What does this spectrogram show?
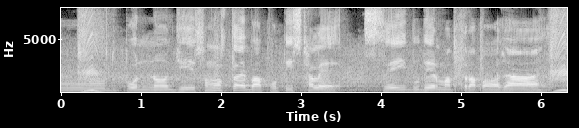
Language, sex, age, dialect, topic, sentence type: Bengali, male, 31-35, Jharkhandi, agriculture, statement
